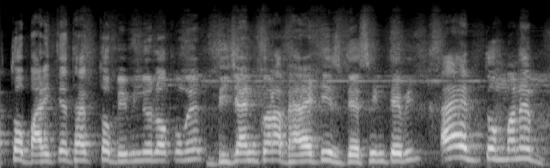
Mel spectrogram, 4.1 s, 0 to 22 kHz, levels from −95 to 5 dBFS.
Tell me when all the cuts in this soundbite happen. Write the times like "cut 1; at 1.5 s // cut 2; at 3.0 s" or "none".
cut 1; at 1.6 s // cut 2; at 3.2 s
